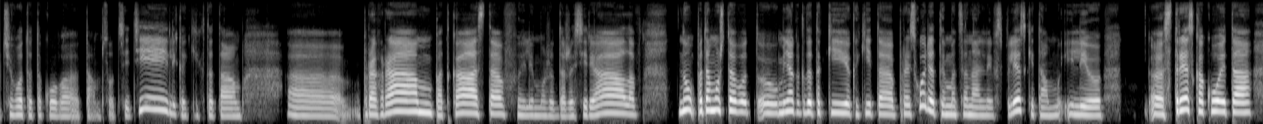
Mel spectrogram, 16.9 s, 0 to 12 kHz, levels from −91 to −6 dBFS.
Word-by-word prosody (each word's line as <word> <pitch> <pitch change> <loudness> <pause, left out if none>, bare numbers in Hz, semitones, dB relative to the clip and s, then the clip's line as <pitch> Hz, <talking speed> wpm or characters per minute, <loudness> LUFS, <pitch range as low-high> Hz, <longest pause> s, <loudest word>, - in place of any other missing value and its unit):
чего-то 180 -2 -5
такого, 160 -1 -7
там - - -15
соцсетей 290 - -3
или 220 -5 -7
каких-то 165 -1 -11
там, 160 0 -5 0.6
э, 165 -3 -5 0.2
программ, 235 +4 +3
подкастов 205 +1 0
или, 175 -1 -6
может, 165 -2 -9
даже 160 +1 -6
сериалов? 200 +4 0 0.5
Ну, 285 +3 +4
потому 285 +2 +5
что 270 -1 +4
вот, 245 -1 +2
э, - - -4
у 220 -1 +1
меня 255 +4 +3
когда 235 0 +2
такие 230 -1 -1
какие-то 200 -1 -3
происходят 245 - 0
эмоциональные 185 -2 -3
всплески 245 +3 0
там 175 -1 -7
или, 185 -3 0 0.6
э, 200 -2 +3
стресс 275 +8 +4
какой-то, 245 -2 +4
205 Hz, 115 wpm, -23 LUFS, 175-240 Hz, 0.6 s, потому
